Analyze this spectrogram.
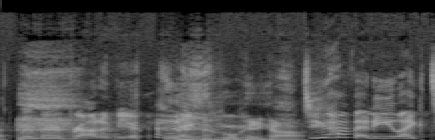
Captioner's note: chuckles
